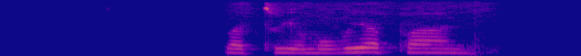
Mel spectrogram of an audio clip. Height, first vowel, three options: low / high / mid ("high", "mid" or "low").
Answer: low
